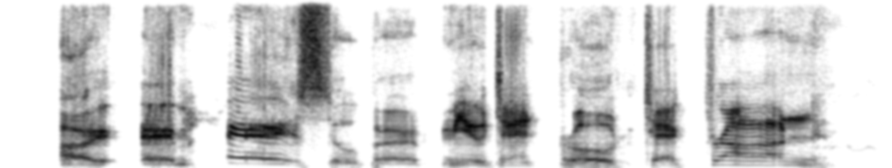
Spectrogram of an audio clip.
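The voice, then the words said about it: Super mutant Protectron impression. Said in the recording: “do an impression of a super mutant Protectron”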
